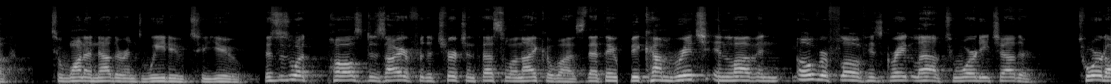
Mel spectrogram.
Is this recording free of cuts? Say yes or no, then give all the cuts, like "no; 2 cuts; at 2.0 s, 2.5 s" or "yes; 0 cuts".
no; 4 cuts; at 1.4 s, 2.6 s, 6.2 s, 7.9 s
